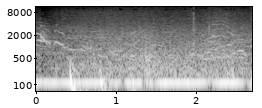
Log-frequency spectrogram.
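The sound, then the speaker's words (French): Ocean waves surge toward a tourist-filled shore in a tsunami-like swell, a continuous heavy rush of surf with a steady low hum underneath. “Les vagues arrivent”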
